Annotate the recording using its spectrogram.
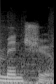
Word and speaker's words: Minshew: So Minshew, is that how we say his name? Minshew? – Yep. Gardner Minshew.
